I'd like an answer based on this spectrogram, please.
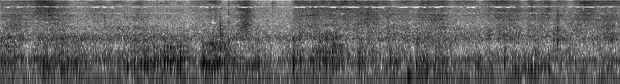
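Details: A pet cat gives a quiet, continuous low purr, a gentle throbbing rumble that holds steady throughout, with faint brief rustles and no other noticeable sounds.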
